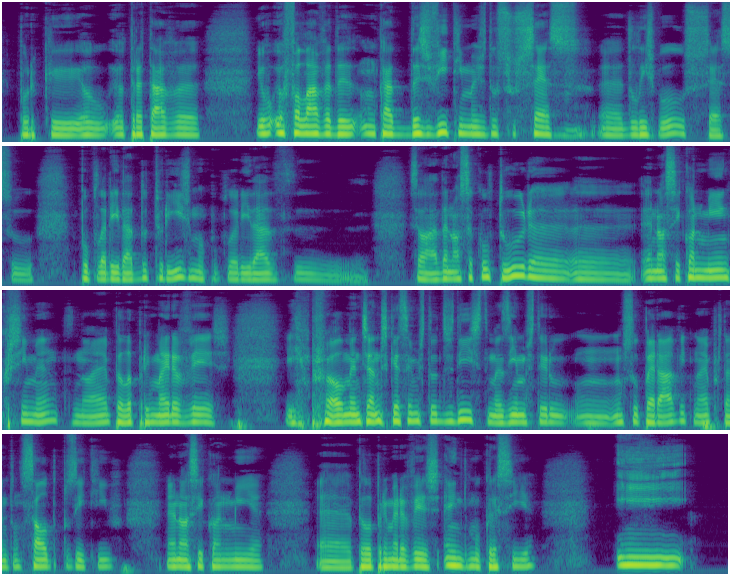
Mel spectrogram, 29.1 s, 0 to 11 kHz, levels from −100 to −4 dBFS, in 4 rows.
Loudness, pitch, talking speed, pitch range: -27 LUFS, 120 Hz, 145 wpm, 110-130 Hz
